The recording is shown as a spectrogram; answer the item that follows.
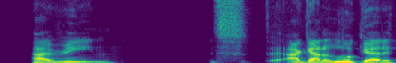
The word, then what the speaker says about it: Tarín: And I believe you pronounce her name, Rahena Tyne. Now, I would have called her Regina. Regina Tyran tan to tan or something. But it's Raa Tyne.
